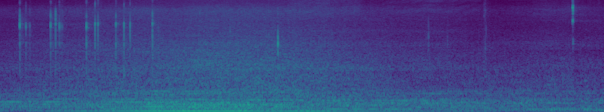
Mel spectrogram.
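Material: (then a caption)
Nut shell. A candlenut with a blackened shell is dropped onto a ceramic floor tile, giving a quick run of sharp, high, clear clicks as it bounces, with later isolated ticks over a low background rumble. The clear ringing sound marks it as a mature nut ready for fighting.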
